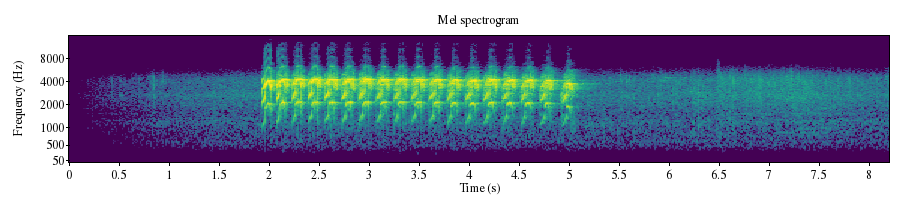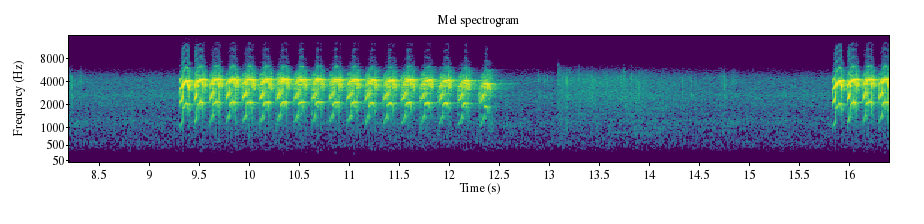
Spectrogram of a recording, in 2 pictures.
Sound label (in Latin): Falco tinnunculus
